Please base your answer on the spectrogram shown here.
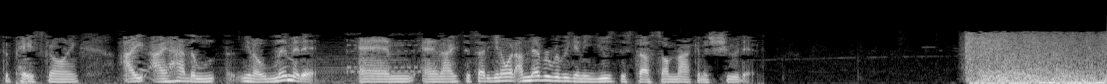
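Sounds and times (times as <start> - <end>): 
speech: 0.2 - 7.7
building being blown up with explosives: 9.6 - 11.0
roaring rumble of debris from building demolition: 9.6 - 11.0.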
